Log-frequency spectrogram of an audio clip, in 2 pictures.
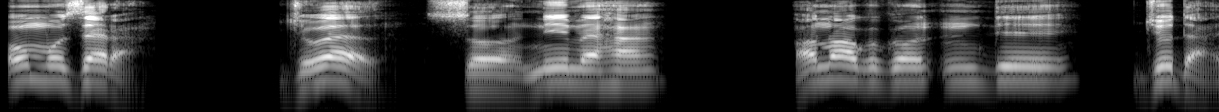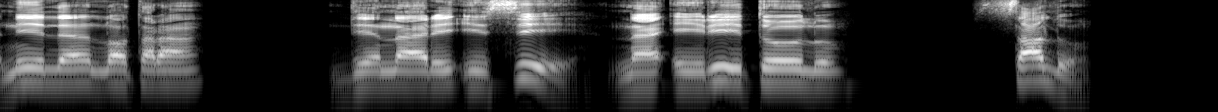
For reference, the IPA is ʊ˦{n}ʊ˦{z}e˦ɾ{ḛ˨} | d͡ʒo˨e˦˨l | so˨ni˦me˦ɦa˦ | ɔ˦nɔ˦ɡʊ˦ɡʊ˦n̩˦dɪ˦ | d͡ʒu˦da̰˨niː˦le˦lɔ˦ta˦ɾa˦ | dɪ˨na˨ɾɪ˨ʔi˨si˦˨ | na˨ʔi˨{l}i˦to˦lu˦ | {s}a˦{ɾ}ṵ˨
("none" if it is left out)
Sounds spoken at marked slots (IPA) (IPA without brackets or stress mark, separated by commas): m, z, a̰˨, ɾ, s, l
